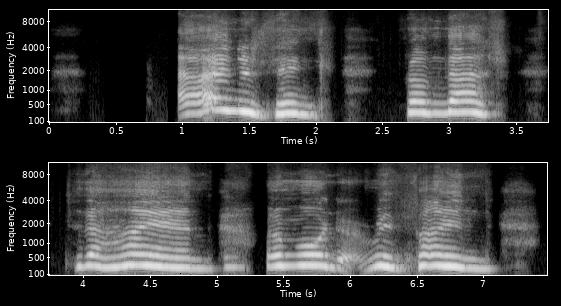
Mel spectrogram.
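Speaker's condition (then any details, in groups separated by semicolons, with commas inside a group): Speech impediment; disabled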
